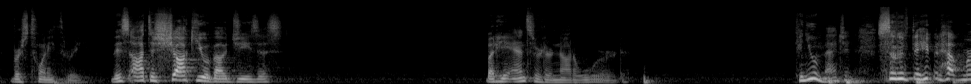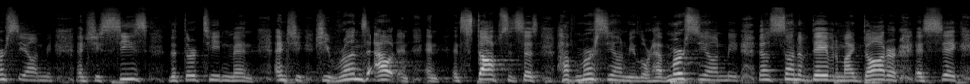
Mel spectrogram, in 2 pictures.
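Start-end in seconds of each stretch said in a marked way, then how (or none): 1.1-15.1 loud, high, fervent preaching; preaching at full force. Acted. 15.3-19.3 loud, high pleading cry for mercy; desperate cry. Acted. Woman crying out to Jesus.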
